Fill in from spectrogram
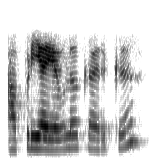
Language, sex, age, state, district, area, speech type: Tamil, female, 30-45, Tamil Nadu, Madurai, urban, conversation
